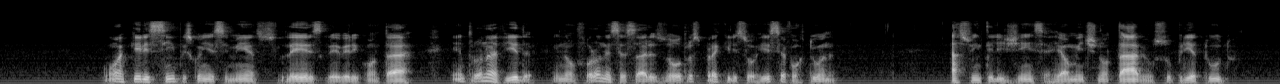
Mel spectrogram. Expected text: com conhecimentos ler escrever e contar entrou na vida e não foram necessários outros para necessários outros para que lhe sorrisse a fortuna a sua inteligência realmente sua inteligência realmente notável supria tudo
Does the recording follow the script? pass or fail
fail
